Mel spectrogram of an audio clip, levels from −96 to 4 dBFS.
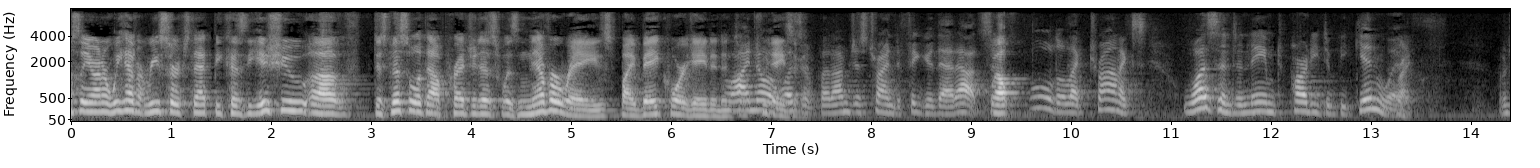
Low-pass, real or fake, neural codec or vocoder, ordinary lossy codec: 7.2 kHz; real; none; AAC, 32 kbps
